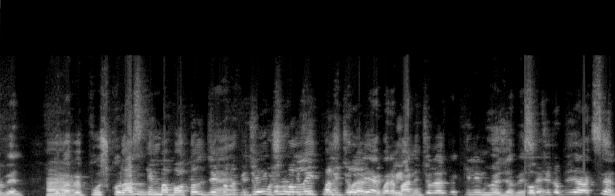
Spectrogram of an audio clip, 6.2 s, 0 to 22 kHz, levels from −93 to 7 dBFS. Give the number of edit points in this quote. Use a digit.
1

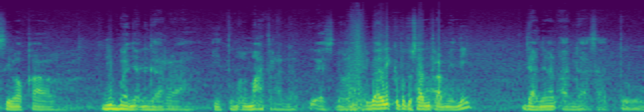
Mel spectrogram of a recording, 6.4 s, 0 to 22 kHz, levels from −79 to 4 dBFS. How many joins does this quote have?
1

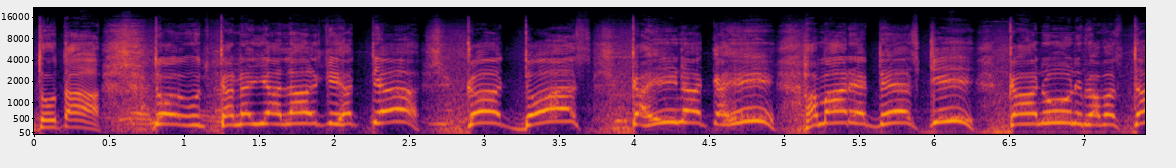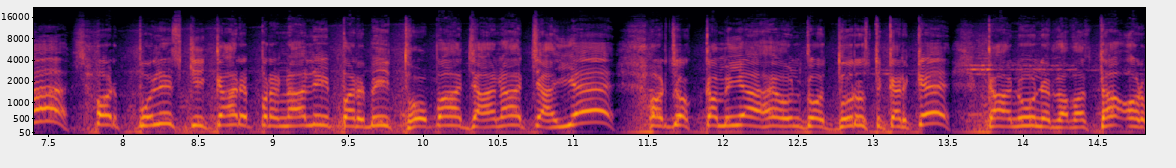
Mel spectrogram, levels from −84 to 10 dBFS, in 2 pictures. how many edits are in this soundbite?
0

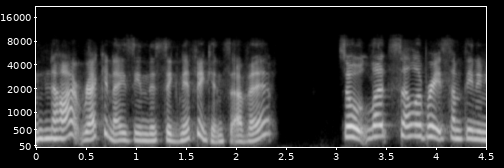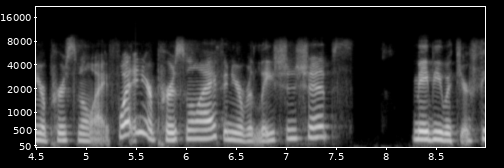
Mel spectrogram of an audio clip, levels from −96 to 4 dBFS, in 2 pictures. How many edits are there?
0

